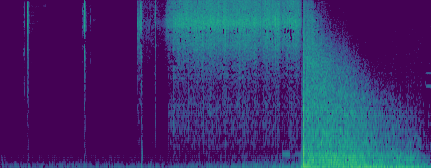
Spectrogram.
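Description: A few sharp clicks, then a long firework fuse starts sizzling with a steady hiss and burns down very quickly before a sudden loud burst erupts and keeps roaring and crackling to the end. No one speaks.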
